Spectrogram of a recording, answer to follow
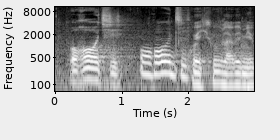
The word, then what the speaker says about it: Oroodji: C'est pas du français, on ne dit pas oroji, ça c'est français. Oro, on roule avec la langue.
